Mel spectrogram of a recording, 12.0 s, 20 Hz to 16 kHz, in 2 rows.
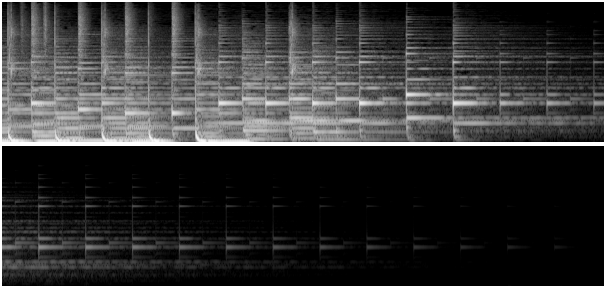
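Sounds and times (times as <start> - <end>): background music melody: 0.0 - 9.4.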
